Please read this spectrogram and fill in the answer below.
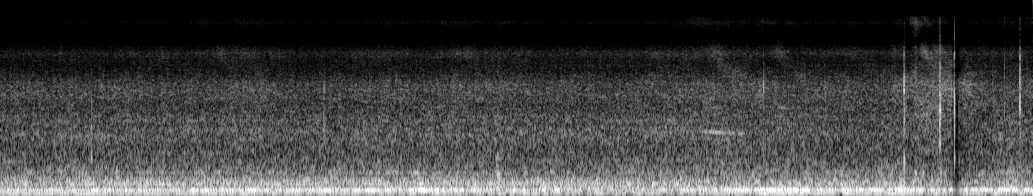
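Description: Engine and road noise heard from inside a moving vehicle on a wet road: a steady low drone under an even hiss. There are a few sharp clicks near the end.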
